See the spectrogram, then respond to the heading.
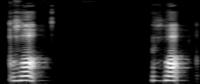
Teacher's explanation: Se prononce par une légère expiration, de la même façon comme en anglais.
